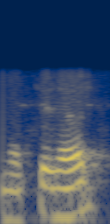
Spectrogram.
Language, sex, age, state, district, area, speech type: Dogri, male, 30-45, Jammu and Kashmir, Udhampur, rural, conversation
